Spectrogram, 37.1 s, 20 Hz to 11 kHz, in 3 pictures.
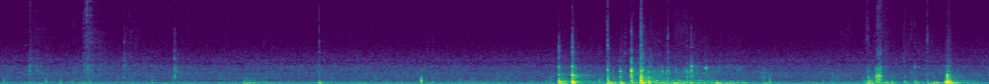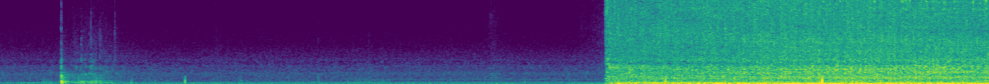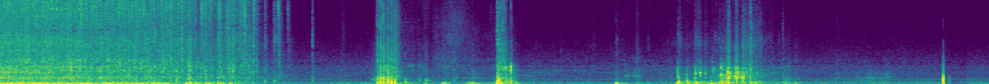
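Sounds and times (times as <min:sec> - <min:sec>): rush of beans through machine: 0:20.0 - 0:28.4.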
